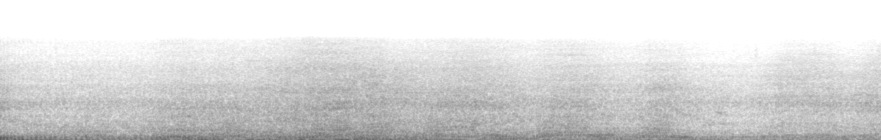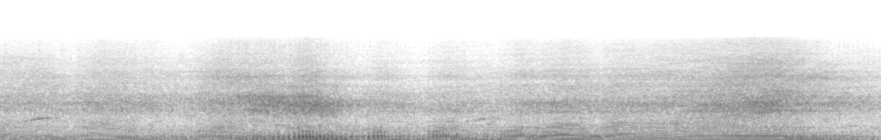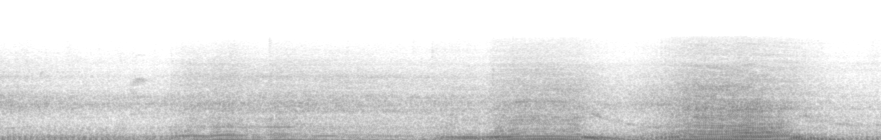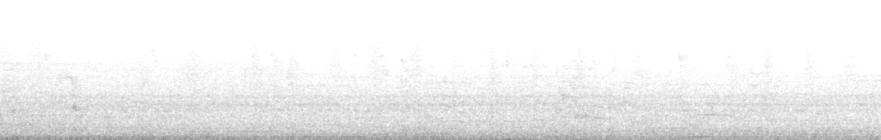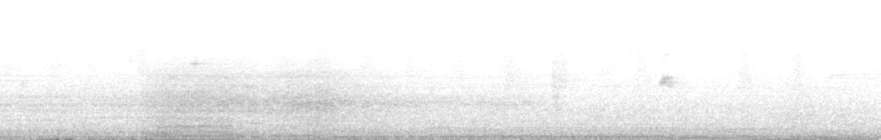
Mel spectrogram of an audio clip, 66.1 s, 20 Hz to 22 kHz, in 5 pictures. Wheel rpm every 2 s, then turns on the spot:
0, 0, 0, 0, 0, 0, 0, 0, 0, 0, 0, 0, 0, 0, 0, 0, 0, 0, 0, 0, 0, 0, 0, 0, 0, 0, 0, 0, 0, 0, 0, 0, 0.
none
